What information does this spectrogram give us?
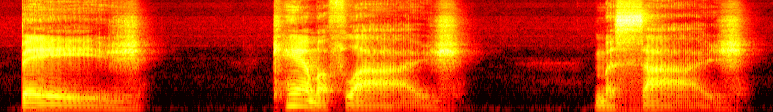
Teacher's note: Is very similar to the /ʃ/ sound we make when we want someone to be quiet, but we just turn on our voice. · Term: zh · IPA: /ʒ/, ʒ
